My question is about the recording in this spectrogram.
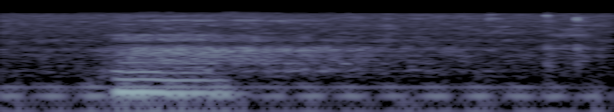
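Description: Quiet room tone with a low steady hum, broken once about half a second in by a man's short hesitant "uh".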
